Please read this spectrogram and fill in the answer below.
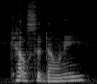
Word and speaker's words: chalcedony: Okay, question this, how I pronounce this. Chalcedony, Jade? Chalcedony.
